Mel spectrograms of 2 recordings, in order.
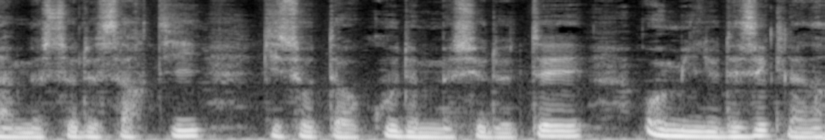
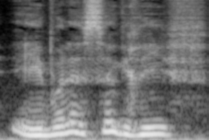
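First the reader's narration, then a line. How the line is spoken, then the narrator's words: Exclaiming. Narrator (French): s'écria le domino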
